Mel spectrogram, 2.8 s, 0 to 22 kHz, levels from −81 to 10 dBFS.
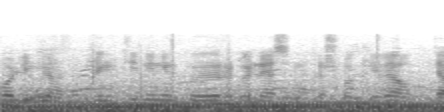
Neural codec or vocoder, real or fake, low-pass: none; real; 7.2 kHz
